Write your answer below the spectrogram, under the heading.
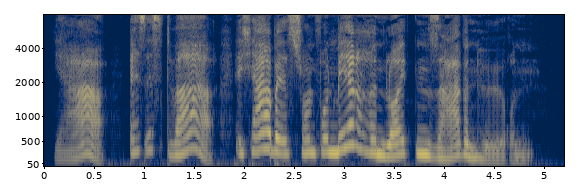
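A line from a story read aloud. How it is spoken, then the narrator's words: Exclaiming. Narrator (German): Der zweite, diesem ähnlich, rief aus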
